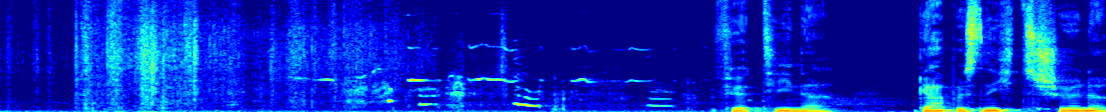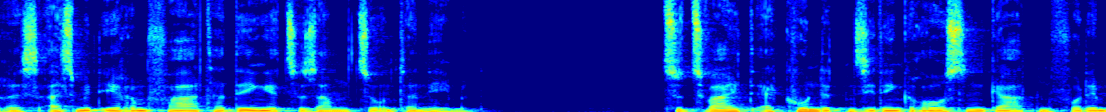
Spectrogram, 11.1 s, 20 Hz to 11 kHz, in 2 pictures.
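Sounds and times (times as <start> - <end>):
dog whimpering and whining: 1.4 - 3.6
speech: 3.6 - 8.0, 8.9 - 11.0.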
